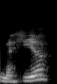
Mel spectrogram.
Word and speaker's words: Mejia: Is it Mejia? It is. Very good.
